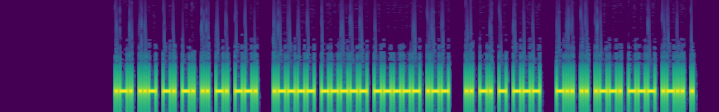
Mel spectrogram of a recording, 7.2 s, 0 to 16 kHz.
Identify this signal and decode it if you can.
Morse code, heard as a keyed tone, about 48 wpm, 700 Hz. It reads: RUNNING 100W INTO DIPOLE
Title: Common QSO Phrases Encore 50wpm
